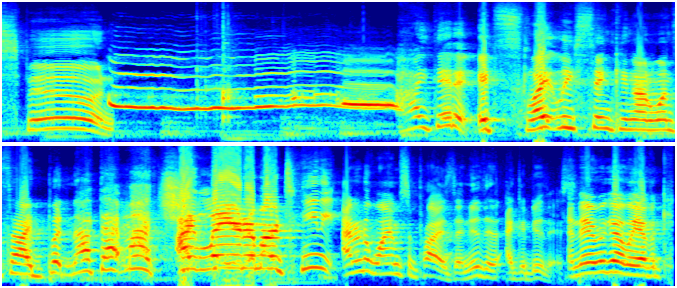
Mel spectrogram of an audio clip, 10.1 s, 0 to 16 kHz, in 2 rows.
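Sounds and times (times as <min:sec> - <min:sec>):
man singing falsetto: 0:00.8 - 0:03.3.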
